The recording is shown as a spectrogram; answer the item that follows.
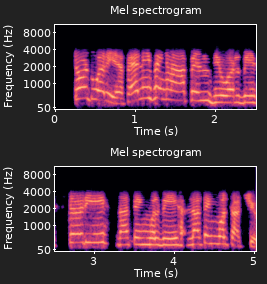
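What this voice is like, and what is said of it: Fluent put-on Indian accent. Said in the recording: “you went into a very nice indian accent there ... a, beautiful accent like you just threw in there but boy you did that you did that fluidly”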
